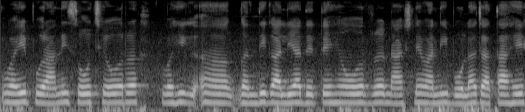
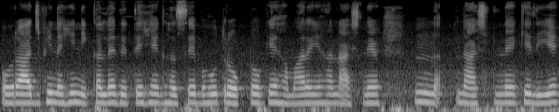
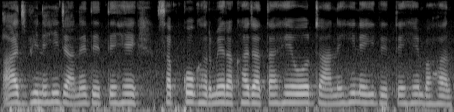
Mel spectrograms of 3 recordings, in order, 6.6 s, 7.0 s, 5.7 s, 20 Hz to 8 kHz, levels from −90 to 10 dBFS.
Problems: none marked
